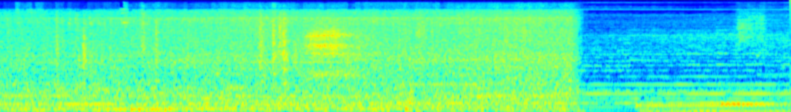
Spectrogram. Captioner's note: sighs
